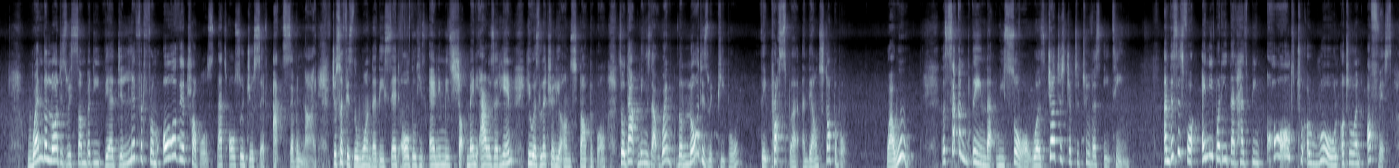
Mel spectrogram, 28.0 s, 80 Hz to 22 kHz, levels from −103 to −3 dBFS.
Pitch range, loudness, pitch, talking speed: 180-265 Hz, -19 LUFS, 215 Hz, 180 wpm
